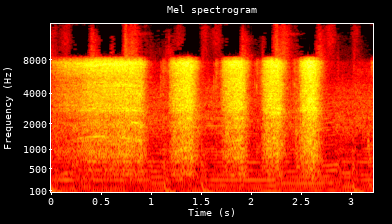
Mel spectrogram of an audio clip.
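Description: A power drill whirs steadily, then runs in four short bursts as wood screws are driven into wood while assembling a nightstand, close and fairly loud.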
